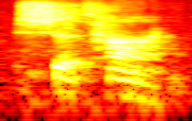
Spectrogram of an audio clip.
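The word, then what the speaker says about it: שטן: her classes teach and you may hear the word shatan shatan is Satan it's happening that's how you say it in Hebrew all right on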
